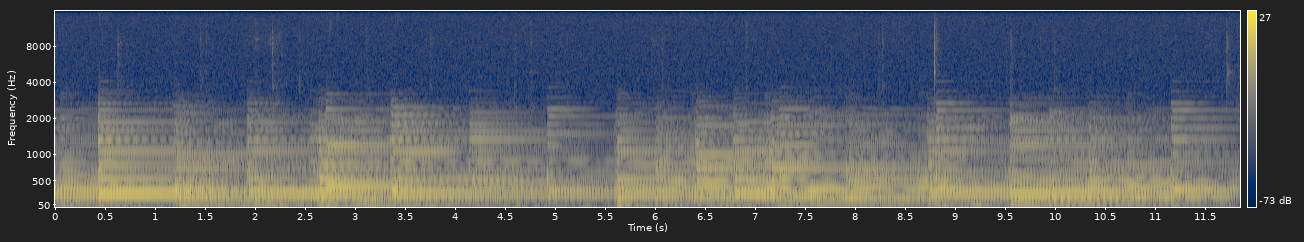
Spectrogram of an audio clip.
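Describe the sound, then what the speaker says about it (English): Piano playing O Little Town of Bethlehem with the left-hand chords broken into flowing arpeggios beneath the melody, a steady, gentle stream of notes at moderate volume with no talking. "instead play them like this, kind of as arpeggios"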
